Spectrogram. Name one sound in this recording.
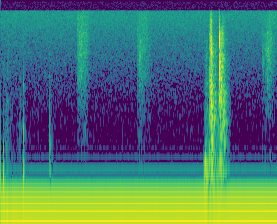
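A wooden door clicks open.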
